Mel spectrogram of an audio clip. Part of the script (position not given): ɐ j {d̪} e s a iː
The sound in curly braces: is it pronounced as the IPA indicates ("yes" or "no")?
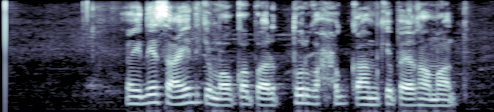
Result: yes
